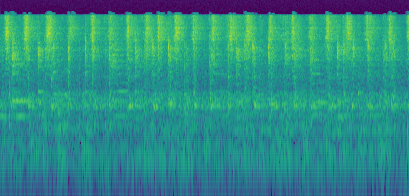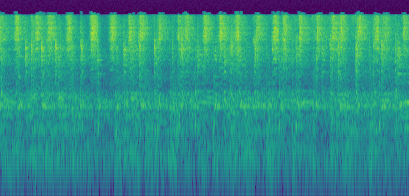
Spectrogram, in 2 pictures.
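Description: Live traditional drumming by a dancing troupe: hand drums struck in a steady, fast, even beat over a dense layer of other music.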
